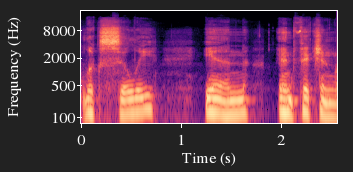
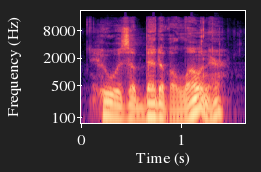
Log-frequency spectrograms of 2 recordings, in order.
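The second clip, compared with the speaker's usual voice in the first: lowered, set-apart parenthetical tone; 6 semitones lower than usual. Reading an example sentence aloud, with a lowered voice on the aside. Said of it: "Notice how you get that little, that lowering of voice".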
